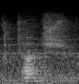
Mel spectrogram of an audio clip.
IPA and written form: tʌʧ (Touch)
